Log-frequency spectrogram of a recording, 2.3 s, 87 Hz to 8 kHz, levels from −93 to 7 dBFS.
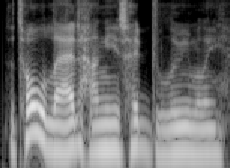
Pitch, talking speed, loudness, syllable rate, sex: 145 Hz, 180 wpm, -15 LUFS, 4.0 syllables/s, male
